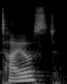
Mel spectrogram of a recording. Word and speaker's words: Taoist: But theirs is the god of death is intermixed with Shinto, Buddhist, and how do you spell it? Taoist?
